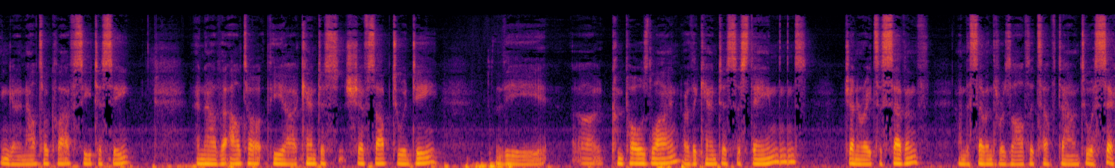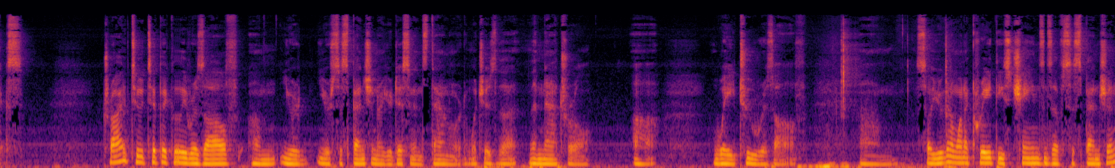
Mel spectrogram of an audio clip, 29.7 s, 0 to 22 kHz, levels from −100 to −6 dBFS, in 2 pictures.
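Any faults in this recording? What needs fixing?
The audio stutters four times, with a short stretch replaying immediately as repeated frames. At 10.39 to 10.60 s, a 104.5 ms block plays twice more. At 17.20 to 17.26 s, a 26.1 ms block plays twice more. At 26.24 to 26.30 s, a 52.2 ms block repeats once. At 28.78 to 28.88 s, a 104.5 ms block repeats once. Block lengths fit whole compressed frames of about 26 ms that were written or sent again, and the decoder played each copy, lengthening the audio by about 0.42 s in total. To prevent this, track frame sequence numbers or timestamps when writing or receiving the stream and discard any frame already delivered.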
